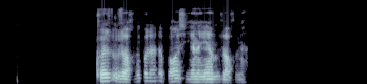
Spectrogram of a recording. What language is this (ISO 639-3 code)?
uzb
